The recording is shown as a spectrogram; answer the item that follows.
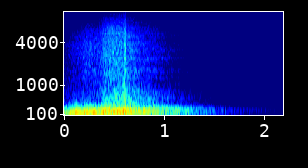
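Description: Whoosh transition sound effect: a single swell that peaks about half a second in and fades out by about a second and a half.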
